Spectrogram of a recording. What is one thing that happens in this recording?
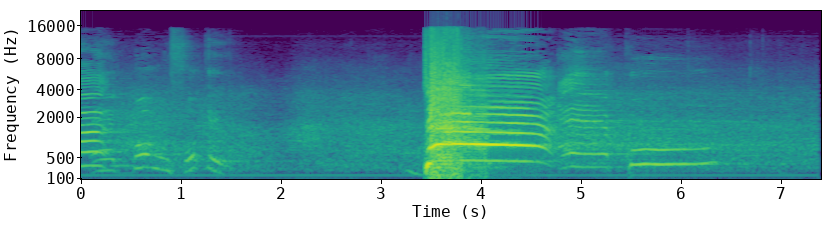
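A man shouts loudly and fervently through a microphone.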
